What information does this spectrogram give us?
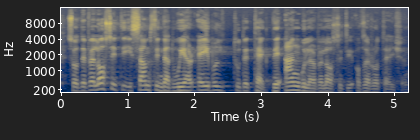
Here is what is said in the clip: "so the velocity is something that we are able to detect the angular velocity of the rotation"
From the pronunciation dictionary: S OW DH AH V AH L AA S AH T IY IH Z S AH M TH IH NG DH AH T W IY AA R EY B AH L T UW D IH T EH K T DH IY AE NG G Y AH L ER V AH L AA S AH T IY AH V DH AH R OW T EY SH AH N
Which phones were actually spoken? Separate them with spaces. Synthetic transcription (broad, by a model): S OW DH AH V AH L AA S AH T IY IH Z S AH M TH IH NG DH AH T W IY AA R EY B AH L T UW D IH T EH K T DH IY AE NG G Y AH L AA V AH L AA S AH T IY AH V DH AH R OW T EY SH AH N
